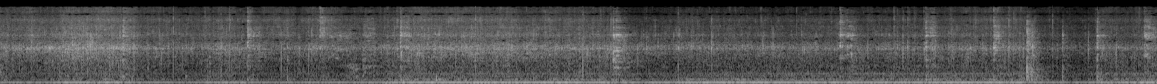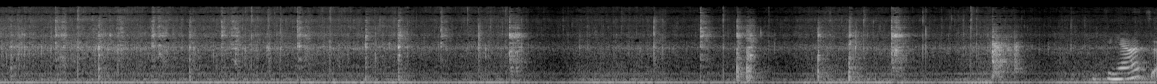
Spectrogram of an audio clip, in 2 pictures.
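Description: Steady sizzling fills the clip as garlic fries in a hot pan, with occasional scrapes and stirring clatter.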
